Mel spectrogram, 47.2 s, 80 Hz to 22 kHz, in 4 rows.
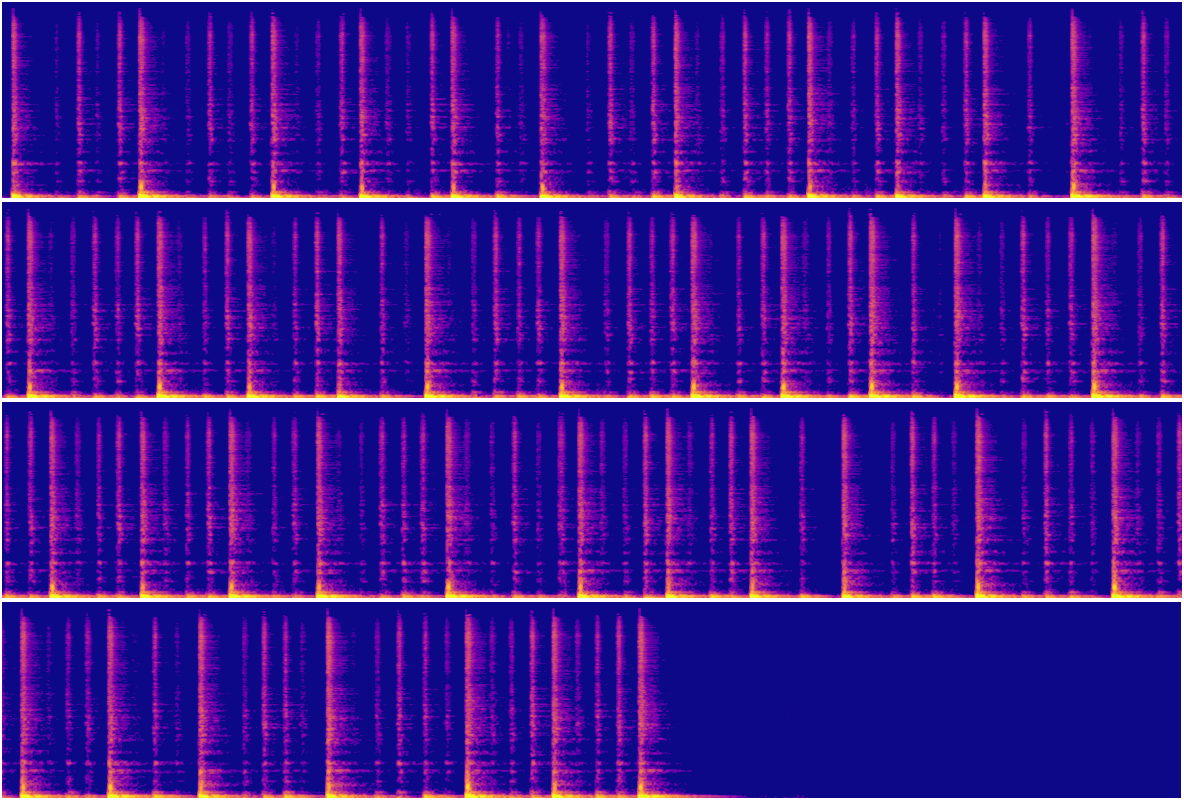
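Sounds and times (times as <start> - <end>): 
cajon drumming: 0.0 - 42.2.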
